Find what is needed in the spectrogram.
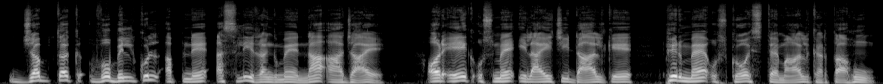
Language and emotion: Urdu, neutral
